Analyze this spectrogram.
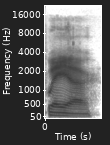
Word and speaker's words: Cuellar: His name is pronounced Cuellar.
